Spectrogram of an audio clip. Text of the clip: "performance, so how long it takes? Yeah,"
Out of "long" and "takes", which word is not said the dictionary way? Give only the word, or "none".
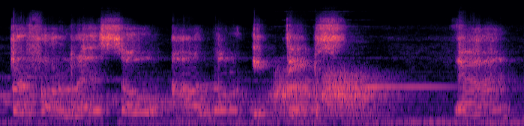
none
